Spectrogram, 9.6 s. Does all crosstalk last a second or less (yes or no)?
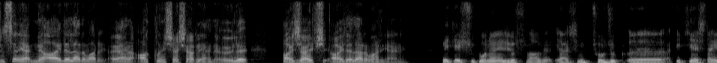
yes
